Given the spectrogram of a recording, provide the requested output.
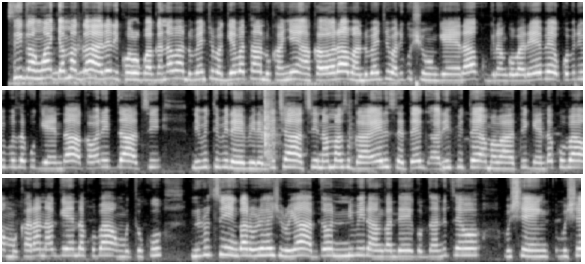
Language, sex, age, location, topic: Kinyarwanda, female, 25-35, Musanze, government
